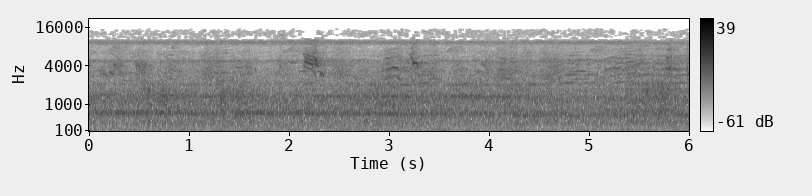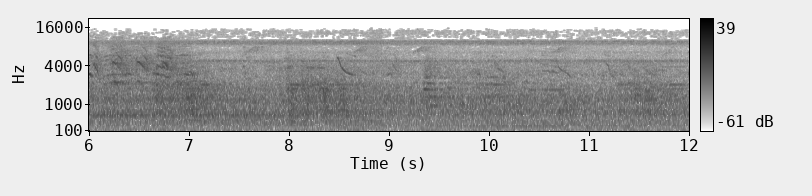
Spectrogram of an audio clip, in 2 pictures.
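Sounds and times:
rumbling background noise: 0.0 - 12.0.

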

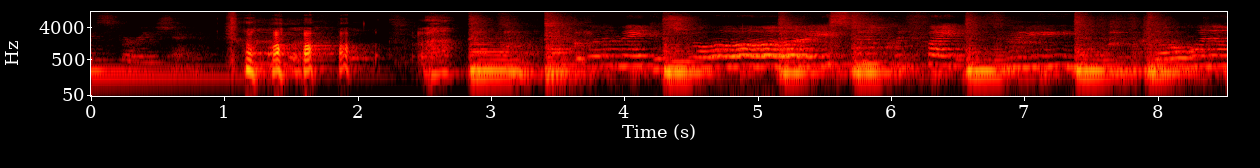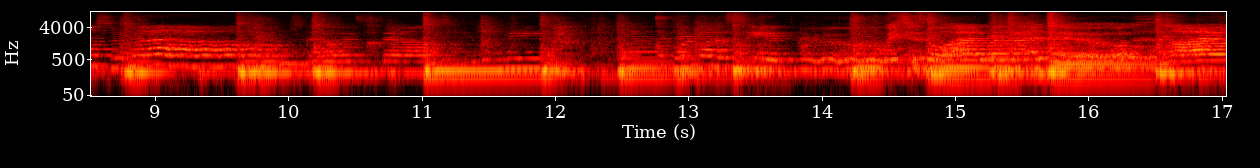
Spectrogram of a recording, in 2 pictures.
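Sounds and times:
strummed acoustic guitar: 2.7 - 17.0
women singing: 3.7 - 17.0.

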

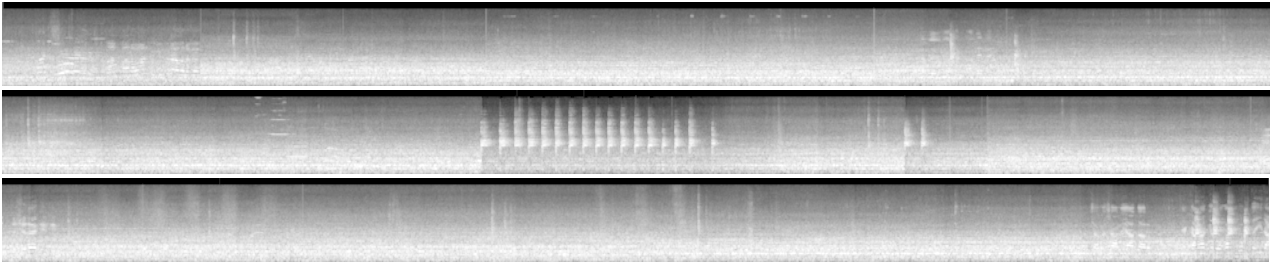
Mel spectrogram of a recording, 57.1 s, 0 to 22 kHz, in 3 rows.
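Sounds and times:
loud mechanical drone: 0.0 - 57.0
steady rumble: 0.0 - 57.0
wooden stick tapping steel wok: 26.2 - 29.8, 56.0 - 56.9.

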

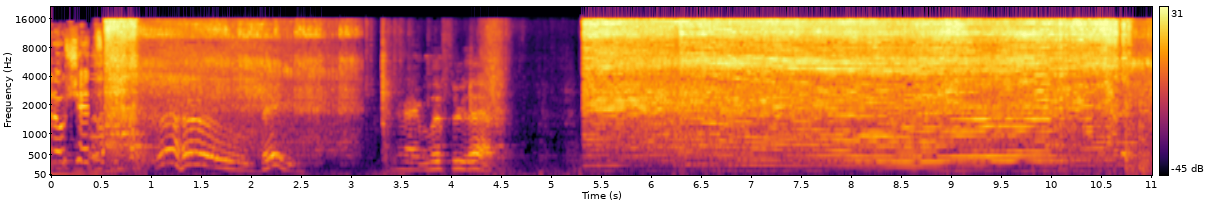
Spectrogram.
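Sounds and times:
angle grinder cutting steel: 0.5 - 3.2, 5.3 - 11.0.

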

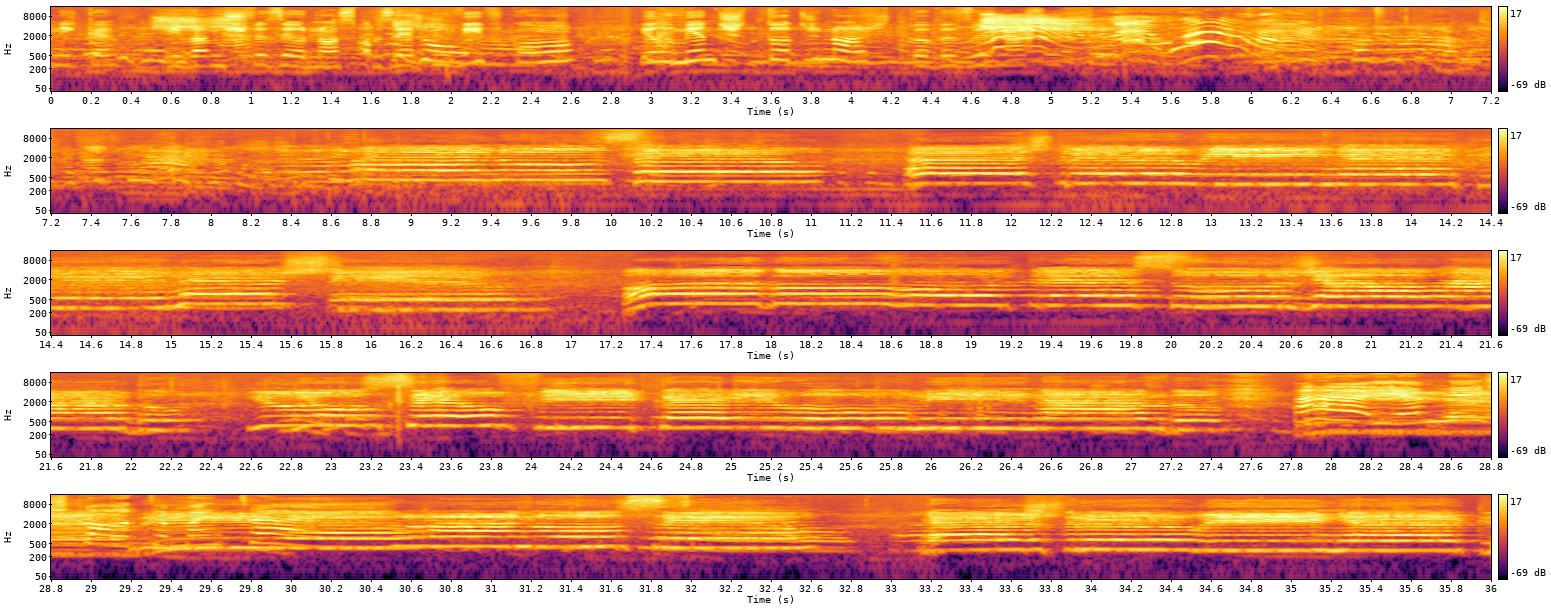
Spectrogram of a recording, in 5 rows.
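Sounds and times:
women and children singing: 8.2 - 36.0.

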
